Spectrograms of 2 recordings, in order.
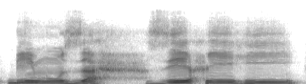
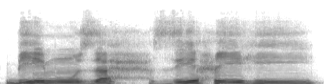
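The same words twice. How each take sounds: No difference in how they are said.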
